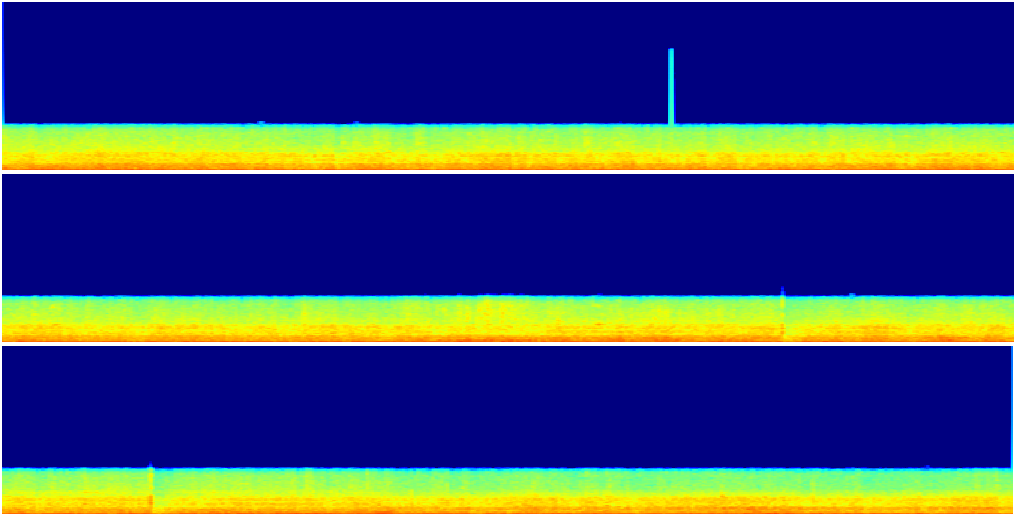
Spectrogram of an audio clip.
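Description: Steady running noise of a bi-level commuter coach travelling at speed on the Northeast Corridor, wheels on rail, heard from inside the passenger cabin.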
